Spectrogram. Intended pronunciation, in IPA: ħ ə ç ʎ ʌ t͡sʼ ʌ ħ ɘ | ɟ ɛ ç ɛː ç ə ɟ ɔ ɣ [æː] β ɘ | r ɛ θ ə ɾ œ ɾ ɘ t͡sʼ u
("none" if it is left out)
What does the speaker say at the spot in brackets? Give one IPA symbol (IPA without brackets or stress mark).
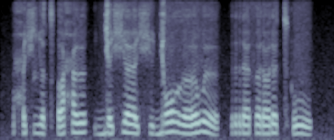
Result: əː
